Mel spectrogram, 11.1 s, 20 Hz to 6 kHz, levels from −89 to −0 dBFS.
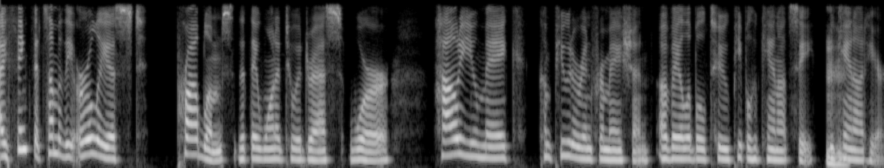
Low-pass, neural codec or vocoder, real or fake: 5.4 kHz; none; real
